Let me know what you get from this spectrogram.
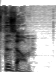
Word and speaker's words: DAZN: The pronunciation of that channel is The Zone? – I believe so. DZN. But it's The Zone.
